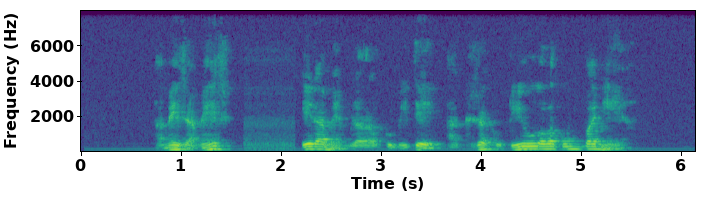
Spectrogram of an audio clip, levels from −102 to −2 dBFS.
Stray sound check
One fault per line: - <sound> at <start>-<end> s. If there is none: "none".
none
